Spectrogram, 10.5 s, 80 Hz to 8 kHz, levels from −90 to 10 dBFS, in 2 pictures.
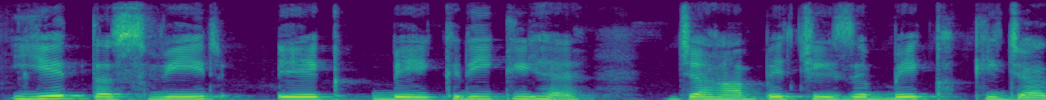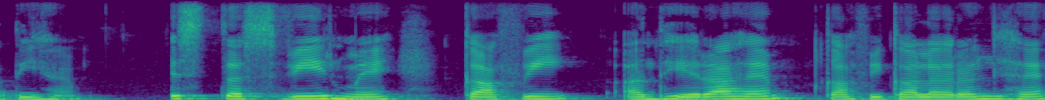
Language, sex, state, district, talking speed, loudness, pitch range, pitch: Hindi, female, Bihar, Saran, 130 wpm, -15 LUFS, 180-200 Hz, 190 Hz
